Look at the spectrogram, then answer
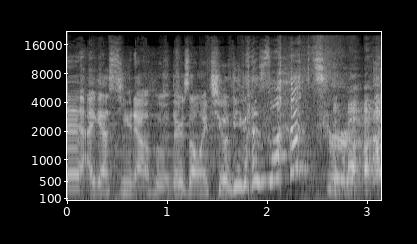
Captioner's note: laughs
